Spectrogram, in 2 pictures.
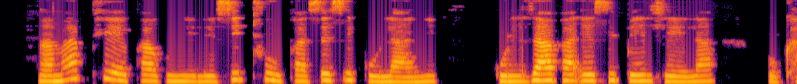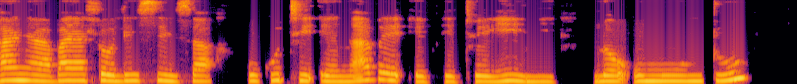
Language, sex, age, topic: North Ndebele, female, 36-49, health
